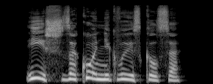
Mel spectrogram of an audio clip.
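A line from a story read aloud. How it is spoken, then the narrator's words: Nervous shout. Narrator (Russian): нервно крикнул кто-то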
